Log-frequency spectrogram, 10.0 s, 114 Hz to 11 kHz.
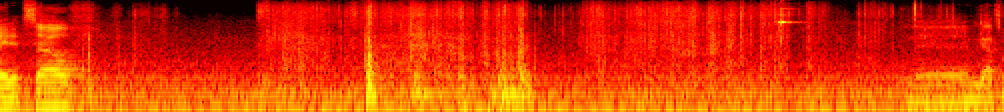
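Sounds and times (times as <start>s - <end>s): plastic packaging crinkling: 2.6s - 9.8s.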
